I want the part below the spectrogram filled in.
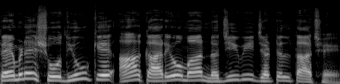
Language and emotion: Gujarati, neutral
